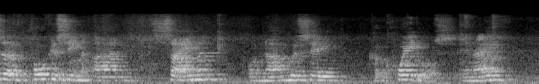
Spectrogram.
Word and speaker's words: Kahquados: And I pronounce the A as an A sound because in many places you'll find an E at that spot. which is the German letter A. So there are a lot of Germans that were reporting. Also, one of the Potawatomi, a young man, informed me that that's the word you should pronounce it because there's no H behind that A.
